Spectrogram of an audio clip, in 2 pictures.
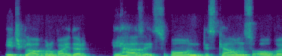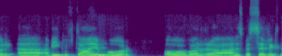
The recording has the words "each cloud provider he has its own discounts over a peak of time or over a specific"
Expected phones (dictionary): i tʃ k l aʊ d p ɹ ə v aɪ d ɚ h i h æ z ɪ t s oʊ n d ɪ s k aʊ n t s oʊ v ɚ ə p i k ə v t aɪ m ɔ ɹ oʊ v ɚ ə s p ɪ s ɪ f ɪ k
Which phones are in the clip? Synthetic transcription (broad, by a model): i tʃ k l aʊ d p ɹ ə v aɪ d ɚ h i h æ z ɪ t s oʊ n d ɪ s k aʊ n t s oʊ v ɚ ə b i k ə v t aɪ m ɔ ɹ oʊ v ɚ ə s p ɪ s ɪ f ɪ k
